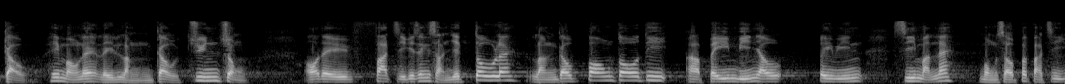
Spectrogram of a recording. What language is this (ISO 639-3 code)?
yue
